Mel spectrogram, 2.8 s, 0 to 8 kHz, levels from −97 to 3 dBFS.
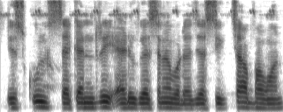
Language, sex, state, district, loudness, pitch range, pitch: Bengali, male, West Bengal, Malda, -18 LUFS, 120-130 Hz, 125 Hz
